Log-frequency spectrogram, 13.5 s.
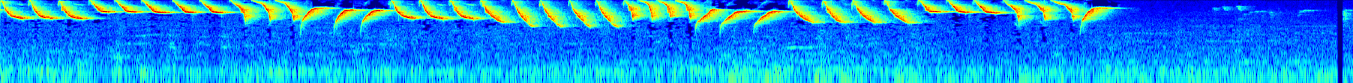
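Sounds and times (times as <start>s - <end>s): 
canary singing descending whistled notes: 0.0s - 11.3s.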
